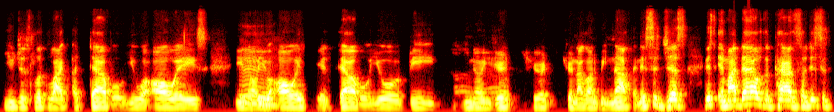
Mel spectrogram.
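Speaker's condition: Stuttering; lifelong stutter, got really bad in childhood after father's hurtful words, about 18 years; still stutters, has accepted it since 2020, now speaks publicly as paid speaker; long lacked confidence in own speech, now confident speaking despite stutter; repeated words

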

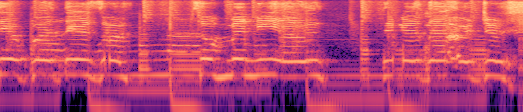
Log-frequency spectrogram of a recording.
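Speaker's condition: Cerebral palsy; spastic quadriplegia, mainly affects legs, spastic fibers in most muscles throughout body, not overpowering; neck muscles still coordinate for speech, can still speak

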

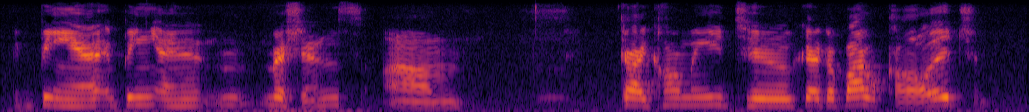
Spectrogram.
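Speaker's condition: Cerebral palsy; mild form

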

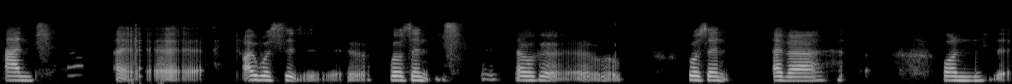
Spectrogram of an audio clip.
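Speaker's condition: Stammer; stammer since school age, about 2 years of therapy, told unlikely to go away; copes in everyday situations, more confident and accepting of own speech, good and bad days; words don't come out, worse when tired, less fluent some days, needs more time and patience; repeated words, prolonged sounds, blocks

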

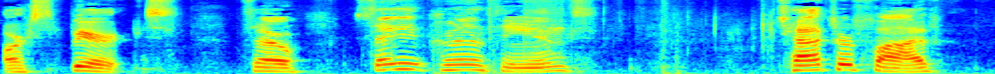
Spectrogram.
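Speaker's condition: Cerebral palsy; cerebral palsy since birth

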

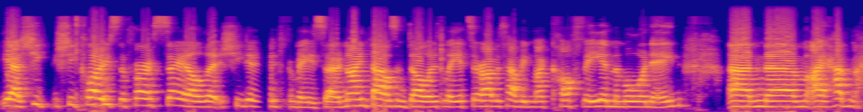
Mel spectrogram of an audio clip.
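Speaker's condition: No condition

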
